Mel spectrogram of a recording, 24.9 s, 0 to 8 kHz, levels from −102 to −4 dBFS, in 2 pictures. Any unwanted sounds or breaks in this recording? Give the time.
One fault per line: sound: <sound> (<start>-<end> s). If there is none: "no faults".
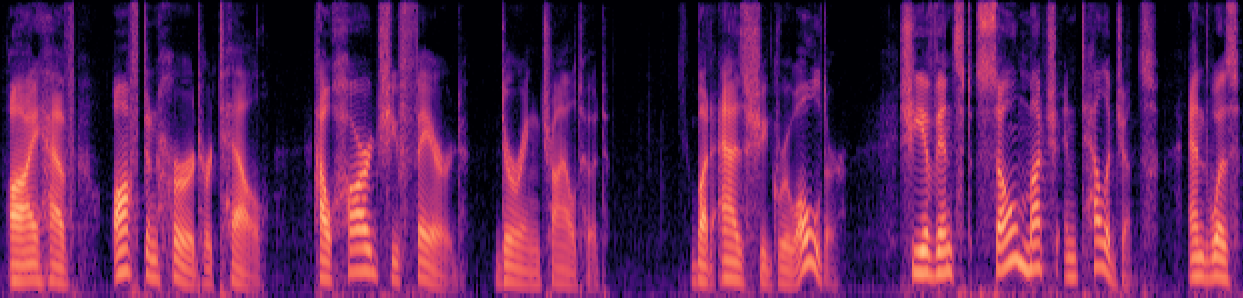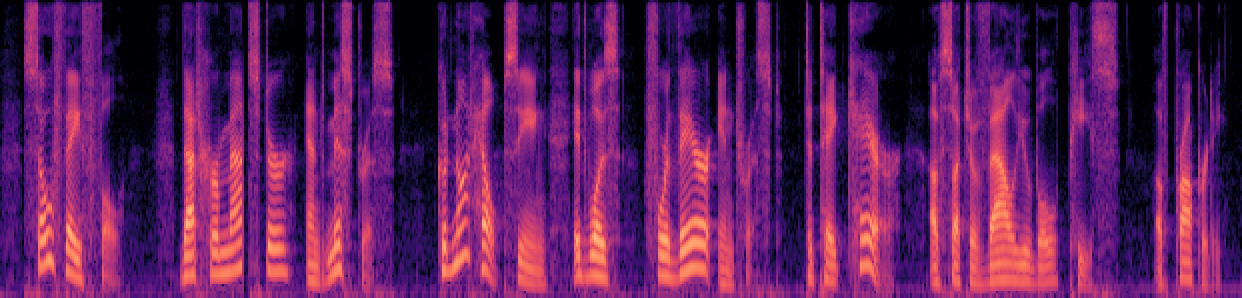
sound: dropout (14.8-14.9 s)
